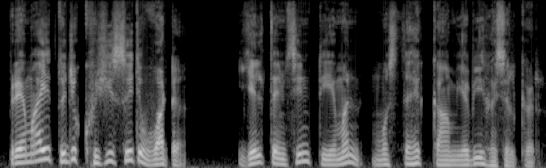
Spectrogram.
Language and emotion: Kashmiri, happy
